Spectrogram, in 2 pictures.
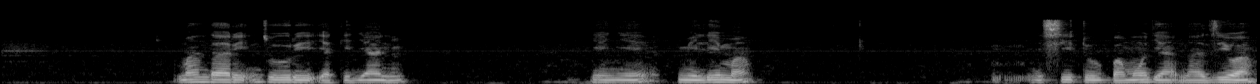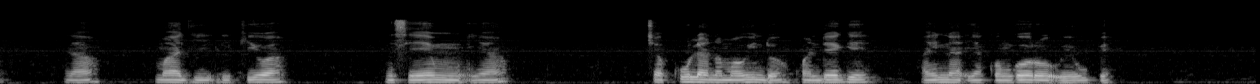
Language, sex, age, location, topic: Swahili, male, 18-24, Dar es Salaam, agriculture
